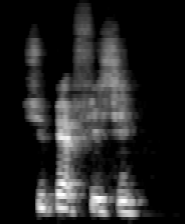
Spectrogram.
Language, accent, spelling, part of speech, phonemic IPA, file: French, Canada, superficie, noun, /sy.pɛʁ.fi.si/, LL-Q150 (fra)-superficie.wav
- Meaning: 1. surface 2. area (amount of 2-dimensional space) 3. surface area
